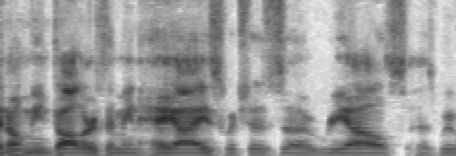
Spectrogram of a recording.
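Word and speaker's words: reais: What are he eyes? So that's how they pronounce re A. We would say real, which is like the the king's money. And they pronounce it he eyes because like Joseph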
